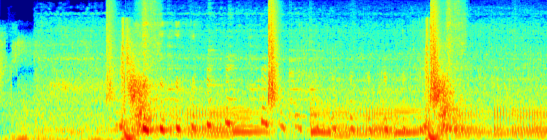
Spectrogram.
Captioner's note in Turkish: Gülme sesi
